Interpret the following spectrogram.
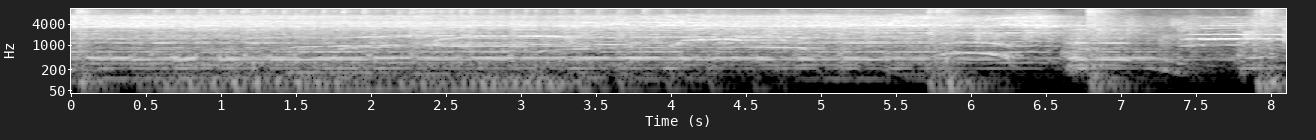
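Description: Live acoustic band playing an instrumental passage: strummed acoustic guitar with harmonica lines that slide in pitch, over a cajon beat.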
